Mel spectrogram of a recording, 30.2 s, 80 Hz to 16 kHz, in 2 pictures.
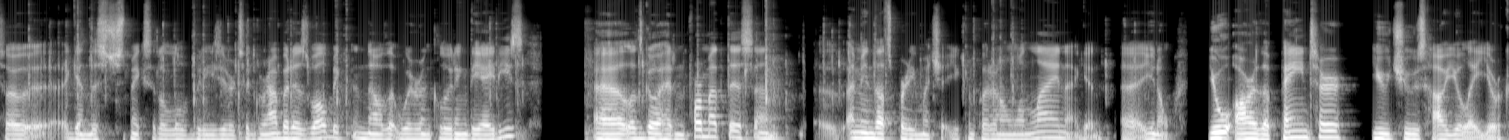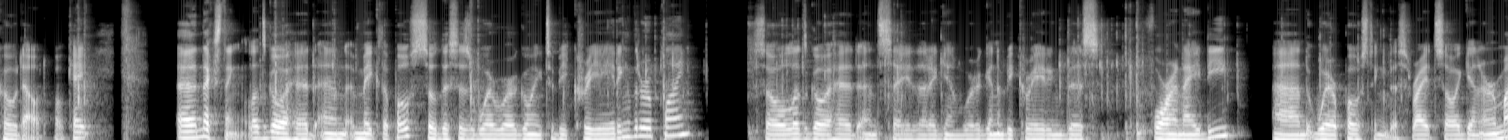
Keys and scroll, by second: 3.4 Return, 8.1 ctrl+s, 8.1 ctrl+alt+shift+l, 15.9 Return.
